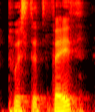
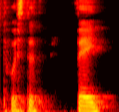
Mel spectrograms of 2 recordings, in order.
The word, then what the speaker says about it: Twisted Fate: million comments telling me it's not twisted faith it's twisted fate you know with it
